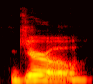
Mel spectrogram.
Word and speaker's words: gyro: like a yeah or maybe it's like a silent G no she just said it's like Euro oh I I understand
